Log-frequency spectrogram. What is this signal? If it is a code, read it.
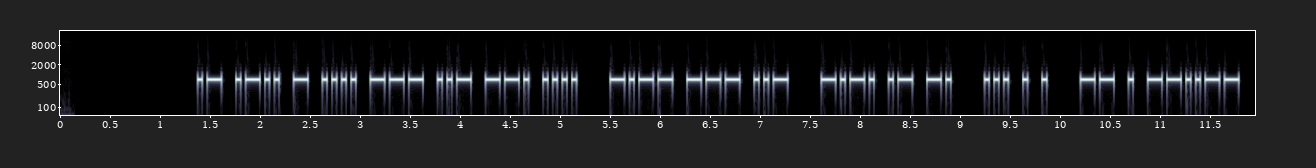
Morse code, heard as a keyed tone, about 25 wpm, 700 Hz. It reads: ALTHOUGH YOU CAN SEE ME,
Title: Sentences from Top 1000 Words - Review Part 3 - 25wpm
